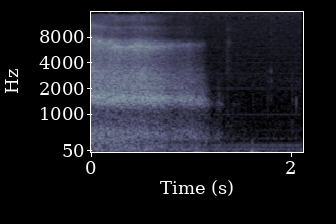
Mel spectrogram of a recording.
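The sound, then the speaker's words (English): A deep breath drawn in, a long airy rush that holds steady for about a second and then cuts off, leaving near silence. “On the count of three, I want you to take the deepest breath you can. One, two, three. Breathe in.”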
